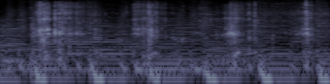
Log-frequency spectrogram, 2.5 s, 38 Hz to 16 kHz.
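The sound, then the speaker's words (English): A dog, Drover, noisily crunching hard, dry, yellowish dog food kernels from a 50-pound sack, with four loud, crackly bites spaced unevenly over a couple of seconds and softer chewing between them; no one speaks. “Do you suppose you could be a little quieter in chewing your food?”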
